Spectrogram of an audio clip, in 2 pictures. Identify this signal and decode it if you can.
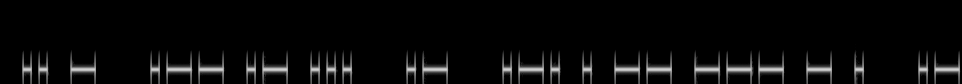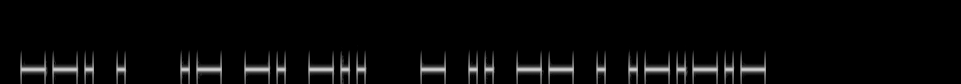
Morse code, heard as a keyed tone, about 15 wpm, 700 Hz. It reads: IT WAS A REMOTE AGE AND TIME.
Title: Sentences from Top 1300 Words 15wpm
